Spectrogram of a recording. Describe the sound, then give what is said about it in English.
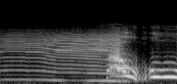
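A loud mosquito in flight drones steadily, then swoops and wavers in pitch, cuts out for an instant, and returns as a higher, sharper whine. No voices accompany it. “It's one of those military-minded mosquitoes, and he's making right for Crazy Quilt.”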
